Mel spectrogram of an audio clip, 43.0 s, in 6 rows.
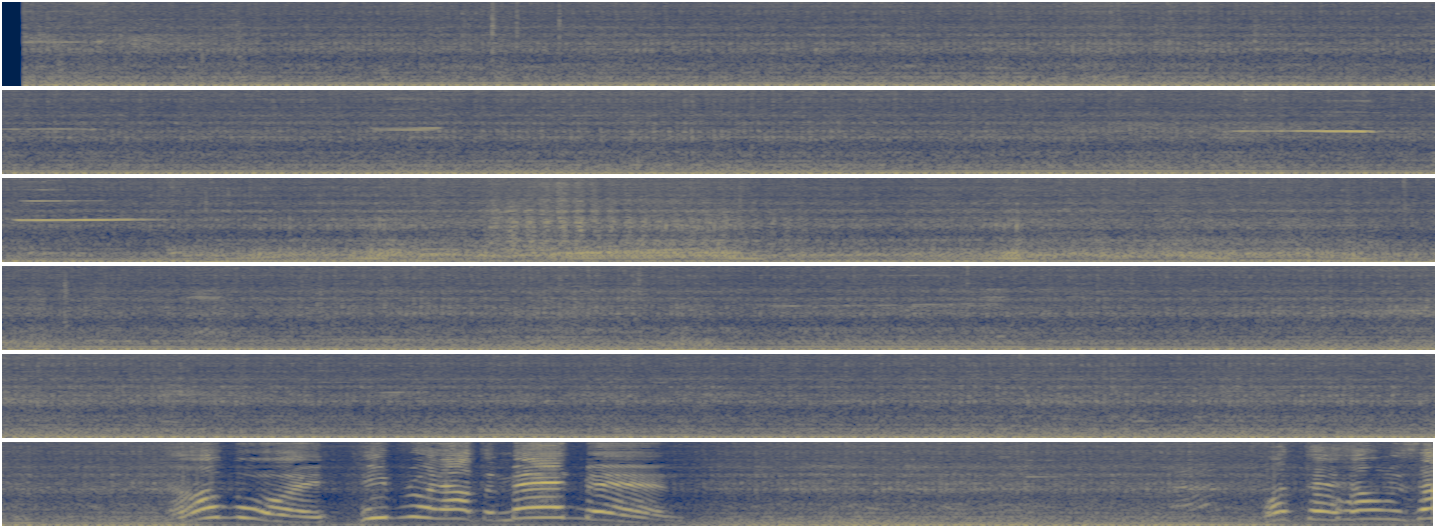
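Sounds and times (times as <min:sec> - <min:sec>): car engine idling: 0:00.1 - 0:15.9, 0:16.6 - 0:42.9
car accelerating away: 0:14.7 - 0:32.2.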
